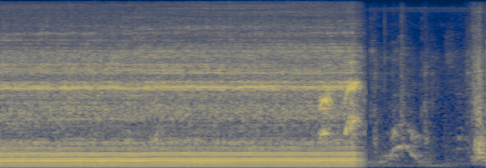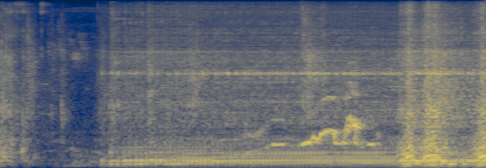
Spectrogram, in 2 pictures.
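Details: Brushcutter that would not start, after replacing the fuel pump on the carburettor, priming the hose and starting on choke: engine catches and runs on with a steady, slightly uneven beat after a brief quiet spell, then settles and holds its speed.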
